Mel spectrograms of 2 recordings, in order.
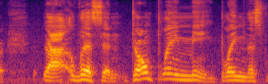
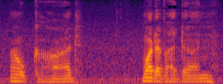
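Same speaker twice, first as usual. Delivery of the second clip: mock regret; 5 semitones lower, 8 dB quieter than usual. Regretting starting a troll war.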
